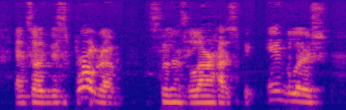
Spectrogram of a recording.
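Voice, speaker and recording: Somewhat breathy, a man with a Spanish accent speaks at a moderate pace and a fairly high pitch. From Mexico. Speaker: school teacher. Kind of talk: morning school announcement presentation. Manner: casual, with many fillers.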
